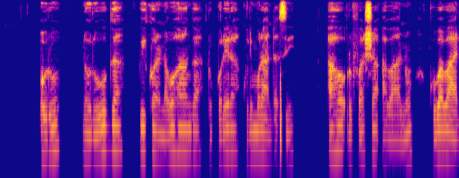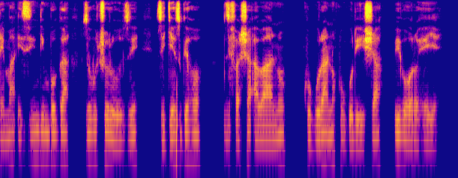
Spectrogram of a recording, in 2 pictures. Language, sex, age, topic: Kinyarwanda, male, 18-24, finance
